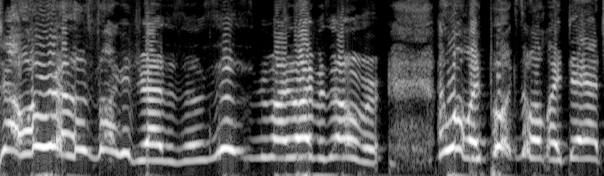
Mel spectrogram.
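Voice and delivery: high, loud mock wailing; hysterical sobbing. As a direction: bawl it out like a hammed-up meltdown. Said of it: "She's just not doing well".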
